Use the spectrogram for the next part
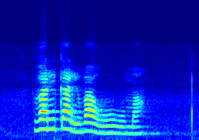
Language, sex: Tsonga, female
